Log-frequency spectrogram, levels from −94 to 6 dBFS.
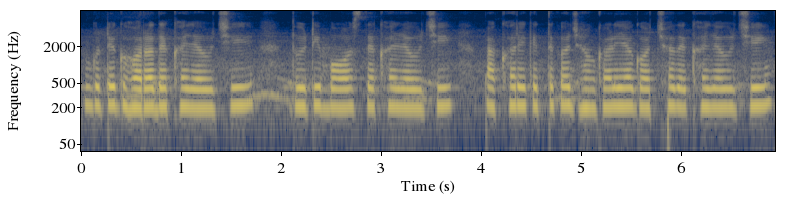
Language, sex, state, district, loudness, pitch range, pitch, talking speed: Odia, female, Odisha, Malkangiri, -19 LUFS, 205-220 Hz, 210 Hz, 95 wpm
